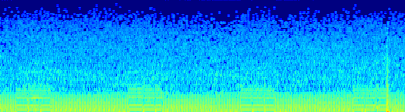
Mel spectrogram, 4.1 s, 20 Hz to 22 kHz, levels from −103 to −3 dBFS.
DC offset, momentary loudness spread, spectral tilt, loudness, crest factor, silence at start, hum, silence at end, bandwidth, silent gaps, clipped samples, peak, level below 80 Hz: under 0.1%; 1 LU; -5.5 dB/octave; -45 LUFS; 20 dB; 0 s; none; 0 s; over 20 kHz; none; under 0.1%; -24 dBFS; -52 dBFS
